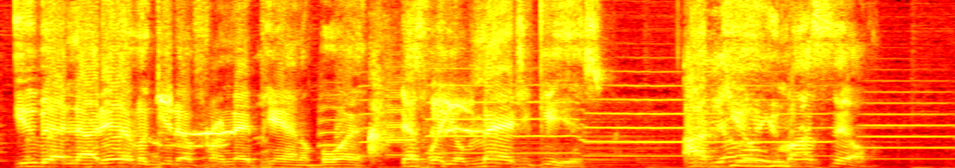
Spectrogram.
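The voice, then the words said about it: Old-school Cleveland man's voice. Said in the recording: “Do that voice one more time ... he sounds just like Eddie ... He old school Cleveland, like just old school.”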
